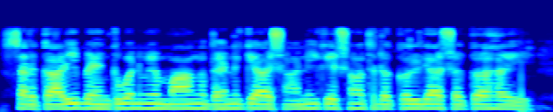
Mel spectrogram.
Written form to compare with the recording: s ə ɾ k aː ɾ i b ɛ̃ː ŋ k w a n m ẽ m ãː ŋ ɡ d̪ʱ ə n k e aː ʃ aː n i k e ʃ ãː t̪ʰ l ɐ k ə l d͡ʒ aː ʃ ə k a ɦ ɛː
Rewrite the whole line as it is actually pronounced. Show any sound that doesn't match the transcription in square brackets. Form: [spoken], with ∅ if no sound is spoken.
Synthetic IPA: s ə ɾ k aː ɾ i b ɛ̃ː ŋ k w [ə] n m ẽ m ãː ŋ ɡ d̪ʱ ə n k e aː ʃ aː n i k e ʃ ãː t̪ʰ [ɾ] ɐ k ə l d͡ʒ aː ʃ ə k a ɦ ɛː

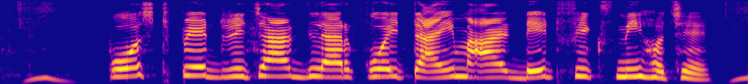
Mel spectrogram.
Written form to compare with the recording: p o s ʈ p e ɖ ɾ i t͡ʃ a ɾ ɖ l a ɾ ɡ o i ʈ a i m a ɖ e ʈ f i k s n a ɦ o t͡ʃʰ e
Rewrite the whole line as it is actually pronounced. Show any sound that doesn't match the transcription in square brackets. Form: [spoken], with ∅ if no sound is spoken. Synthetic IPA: p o s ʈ p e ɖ ɾ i t͡ʃ a ɾ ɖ l a ɾ [k] o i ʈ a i m a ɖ e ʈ f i k s n [i] ɦ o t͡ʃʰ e

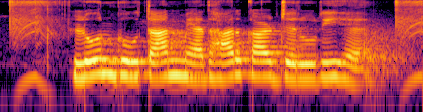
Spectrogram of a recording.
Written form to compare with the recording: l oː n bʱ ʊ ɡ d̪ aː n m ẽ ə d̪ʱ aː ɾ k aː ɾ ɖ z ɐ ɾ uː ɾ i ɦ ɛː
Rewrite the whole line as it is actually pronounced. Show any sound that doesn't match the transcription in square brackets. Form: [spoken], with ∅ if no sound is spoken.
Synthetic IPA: l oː n bʱ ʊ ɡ [t̪] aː n m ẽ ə d̪ʱ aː ɾ k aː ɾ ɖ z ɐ ɾ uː ɾ i ɦ ɛː

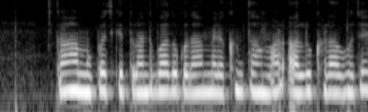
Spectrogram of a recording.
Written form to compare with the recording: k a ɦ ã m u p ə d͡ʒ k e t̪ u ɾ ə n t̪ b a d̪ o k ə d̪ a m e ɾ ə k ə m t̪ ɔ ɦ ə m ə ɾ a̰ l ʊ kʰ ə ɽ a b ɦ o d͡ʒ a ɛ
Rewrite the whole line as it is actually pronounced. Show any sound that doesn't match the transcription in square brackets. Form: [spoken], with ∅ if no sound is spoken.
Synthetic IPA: k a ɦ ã m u p ə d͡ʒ k e t̪ u ɾ ə n t̪ b a d̪ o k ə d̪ a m e ɾ ə [kʰ] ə m t̪ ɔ ɦ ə m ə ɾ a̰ l [u] kʰ ə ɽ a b ɦ o d͡ʒ a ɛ

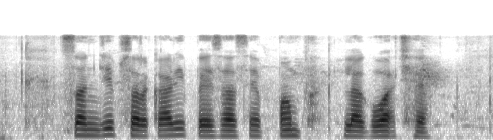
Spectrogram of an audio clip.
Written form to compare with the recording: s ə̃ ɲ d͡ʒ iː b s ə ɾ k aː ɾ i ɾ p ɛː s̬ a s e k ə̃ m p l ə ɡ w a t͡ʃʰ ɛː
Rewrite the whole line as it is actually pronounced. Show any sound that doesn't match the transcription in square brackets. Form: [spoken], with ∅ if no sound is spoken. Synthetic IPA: s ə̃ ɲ d͡ʒ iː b s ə ɾ k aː ɾ i [∅] p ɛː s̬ a s e [p] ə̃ m p l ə ɡ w a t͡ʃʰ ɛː

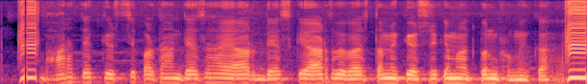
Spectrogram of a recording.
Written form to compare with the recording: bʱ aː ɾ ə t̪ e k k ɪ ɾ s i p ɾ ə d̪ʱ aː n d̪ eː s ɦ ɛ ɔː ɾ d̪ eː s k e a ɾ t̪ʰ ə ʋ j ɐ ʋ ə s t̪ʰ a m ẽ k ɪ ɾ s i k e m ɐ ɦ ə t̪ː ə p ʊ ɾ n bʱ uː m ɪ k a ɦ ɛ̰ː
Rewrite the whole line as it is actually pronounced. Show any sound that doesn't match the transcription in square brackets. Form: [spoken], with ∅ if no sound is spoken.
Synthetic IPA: bʱ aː ɾ ə t̪ e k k ɪ ɾ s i p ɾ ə d̪ʱ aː n d̪ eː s ɦ ɛ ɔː ɾ d̪ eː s k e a ɾ t̪ʰ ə ʋ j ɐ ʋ ə s t̪ʰ a m ẽ k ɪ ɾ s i k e m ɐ ɦ ə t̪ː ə p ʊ ɾ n bʱ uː m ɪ k a ɦ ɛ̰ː

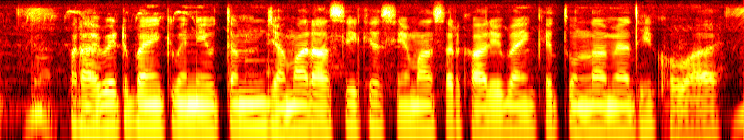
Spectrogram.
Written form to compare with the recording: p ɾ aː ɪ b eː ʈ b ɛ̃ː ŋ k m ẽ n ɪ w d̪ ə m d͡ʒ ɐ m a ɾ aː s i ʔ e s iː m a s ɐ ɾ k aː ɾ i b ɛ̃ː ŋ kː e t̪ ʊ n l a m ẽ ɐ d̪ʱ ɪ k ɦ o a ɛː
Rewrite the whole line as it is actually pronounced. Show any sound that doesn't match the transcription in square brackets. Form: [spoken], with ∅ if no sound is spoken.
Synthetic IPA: p ɾ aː ɪ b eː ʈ b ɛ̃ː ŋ k m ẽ n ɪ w [t̪] ə m d͡ʒ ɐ m a ɾ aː s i [k] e s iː m a s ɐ ɾ k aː ɾ i b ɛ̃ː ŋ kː e t̪ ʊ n l a m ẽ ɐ d̪ʱ ɪ k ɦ o a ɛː

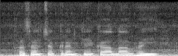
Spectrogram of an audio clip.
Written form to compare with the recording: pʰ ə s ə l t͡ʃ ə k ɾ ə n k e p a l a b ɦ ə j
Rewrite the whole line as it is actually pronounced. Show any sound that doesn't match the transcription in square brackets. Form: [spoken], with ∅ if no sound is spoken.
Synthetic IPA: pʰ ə s ə l t͡ʃ ə k ɾ ə n k e [k] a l a b ɦ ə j

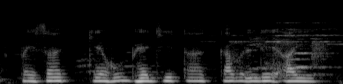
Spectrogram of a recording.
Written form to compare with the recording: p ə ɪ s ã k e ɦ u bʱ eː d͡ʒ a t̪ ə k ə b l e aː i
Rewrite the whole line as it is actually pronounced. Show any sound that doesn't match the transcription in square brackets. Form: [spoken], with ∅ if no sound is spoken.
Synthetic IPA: p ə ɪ s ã k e ɦ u bʱ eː d͡ʒ [i] t̪ [a] k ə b l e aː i

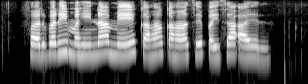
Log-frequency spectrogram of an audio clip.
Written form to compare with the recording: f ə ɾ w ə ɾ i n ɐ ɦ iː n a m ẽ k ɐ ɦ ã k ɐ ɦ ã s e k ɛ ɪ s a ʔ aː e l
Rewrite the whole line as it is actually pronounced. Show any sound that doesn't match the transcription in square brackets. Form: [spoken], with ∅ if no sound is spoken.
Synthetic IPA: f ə ɾ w ə ɾ i [m] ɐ ɦ iː n a m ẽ k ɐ ɦ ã k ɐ ɦ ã s e [p] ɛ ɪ s a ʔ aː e l

